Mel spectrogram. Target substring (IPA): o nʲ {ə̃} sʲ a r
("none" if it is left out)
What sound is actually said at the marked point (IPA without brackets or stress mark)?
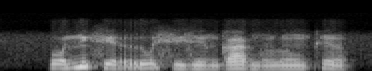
ə̃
